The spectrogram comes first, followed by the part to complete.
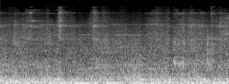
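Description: Loud, steady low rumble of city street background noise.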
